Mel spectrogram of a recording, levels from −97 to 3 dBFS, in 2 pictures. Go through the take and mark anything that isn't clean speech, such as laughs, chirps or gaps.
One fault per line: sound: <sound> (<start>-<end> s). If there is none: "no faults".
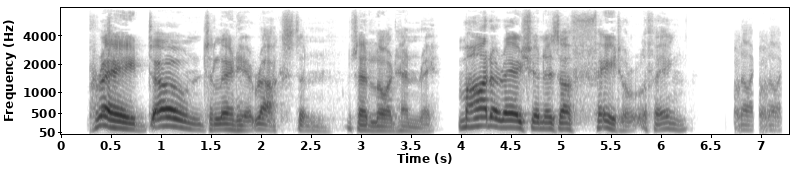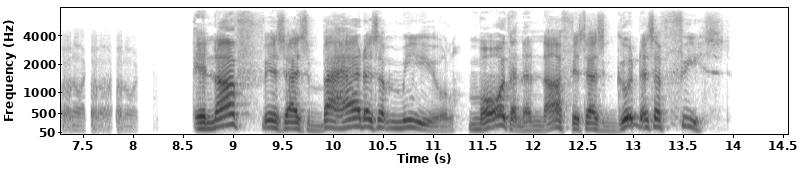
sound: laugh (6.7-8.1 s)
